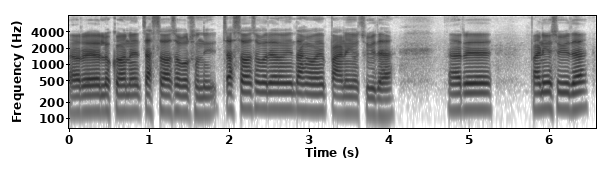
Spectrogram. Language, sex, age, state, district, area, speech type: Odia, male, 18-30, Odisha, Nayagarh, rural, spontaneous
